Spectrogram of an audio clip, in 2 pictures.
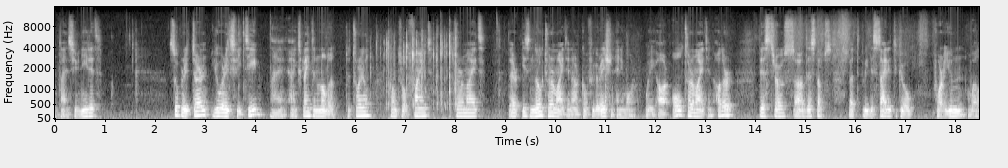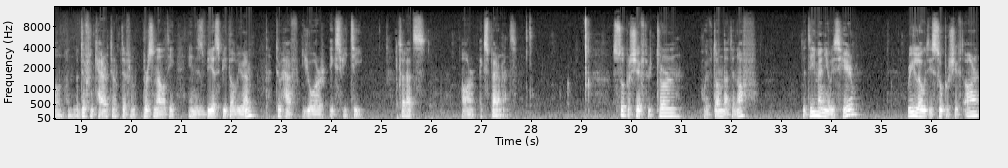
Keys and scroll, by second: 6.7 ctrl+f, 25.3 Escape.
